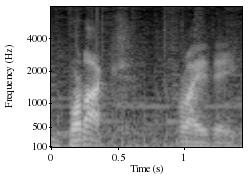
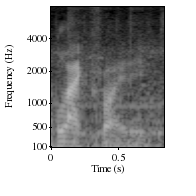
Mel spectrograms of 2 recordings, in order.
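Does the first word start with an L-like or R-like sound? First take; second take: R-like; L-like. First: The first word is said with an R-like sound. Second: The first word is said with a clear L sound. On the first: It imitates a Japanese speaker's pronunciation. "Brack Friday because it was Japanese Sony representative saying it" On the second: It is the ordinary pronunciation.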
